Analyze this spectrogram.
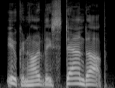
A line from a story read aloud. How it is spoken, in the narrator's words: Brigitte growled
